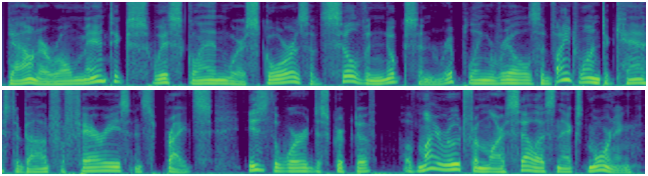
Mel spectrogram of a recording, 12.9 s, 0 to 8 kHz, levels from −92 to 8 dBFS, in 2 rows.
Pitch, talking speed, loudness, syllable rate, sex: 120 Hz, 155 wpm, -17 LUFS, 4.3 syllables/s, male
